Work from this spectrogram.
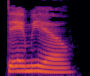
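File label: "daimyo", British English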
